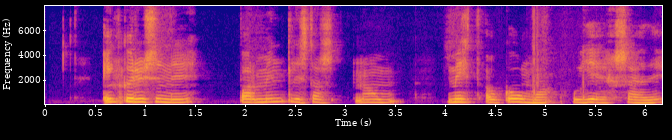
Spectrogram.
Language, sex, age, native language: Icelandic, male, 12, Icelandic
